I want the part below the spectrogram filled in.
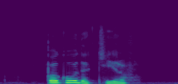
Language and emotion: Russian, sad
